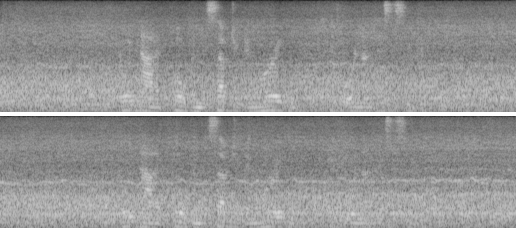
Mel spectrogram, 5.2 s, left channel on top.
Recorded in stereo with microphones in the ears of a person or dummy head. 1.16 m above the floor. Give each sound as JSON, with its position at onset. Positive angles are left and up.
{"t": 1.2, "sound": "a man speaking", "side_deg": 65, "distance_m": 2.0}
